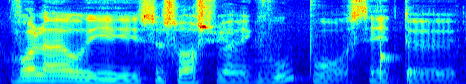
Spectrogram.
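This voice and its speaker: A man's voice: mid-range voice, animated, measured pace. A man, co-commenting casually with hesitant, short replies. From Democratic Republic of the Congo. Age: 20s.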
